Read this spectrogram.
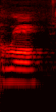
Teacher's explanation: رو موٹی ہوگی کیونکہ فتح کے ساتھ ہے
